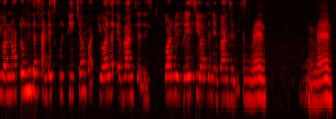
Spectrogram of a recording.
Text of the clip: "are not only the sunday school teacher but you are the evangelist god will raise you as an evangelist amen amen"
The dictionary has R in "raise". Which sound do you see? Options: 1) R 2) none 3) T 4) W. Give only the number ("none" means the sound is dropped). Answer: 1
